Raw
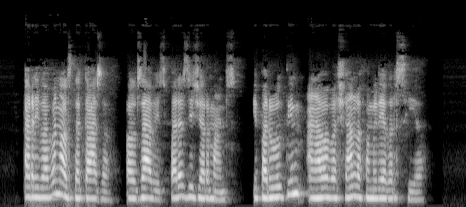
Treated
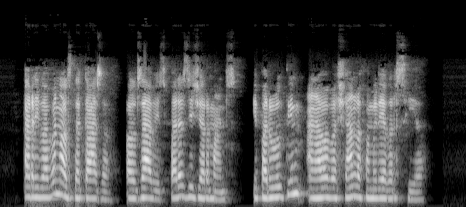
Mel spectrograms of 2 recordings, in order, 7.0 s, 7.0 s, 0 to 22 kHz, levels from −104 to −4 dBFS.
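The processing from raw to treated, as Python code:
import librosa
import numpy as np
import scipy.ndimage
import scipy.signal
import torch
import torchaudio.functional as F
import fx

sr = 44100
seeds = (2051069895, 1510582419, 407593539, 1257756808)

y = fx.peak_eq(x, sr, hz=3100.0, db=10.5, octaves=2.9)
y = F.gain(torch.from_numpy(y), -5.0).numpy()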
